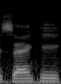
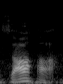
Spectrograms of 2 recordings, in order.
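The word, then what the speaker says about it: Zanja: I never heard it pronounced correctly until about 25 years ago. And so when I'm with Redlanders, I say Sankey. When I'm with people that I'm introducing to the area, I say Zaha, because the J is pronounced as an H in Spanish.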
